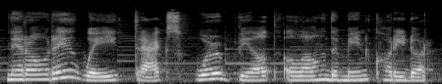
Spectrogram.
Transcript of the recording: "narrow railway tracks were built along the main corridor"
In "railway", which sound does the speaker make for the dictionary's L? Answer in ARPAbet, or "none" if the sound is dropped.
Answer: none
